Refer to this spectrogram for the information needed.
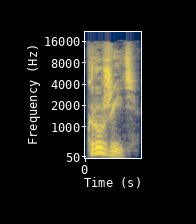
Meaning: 1. to turn, to whirl, to spin, to wheel around 2. to circle, to go round, to make circles 3. to wander
- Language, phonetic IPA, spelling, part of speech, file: Russian, [krʊˈʐɨtʲ], кружить, verb, Ru-кружить.ogg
